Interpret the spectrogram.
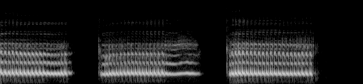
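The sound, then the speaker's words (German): A voice imitates a telephone ringing with three buzzy, trilled bursts, each under a second, separated by short pauses. The fairly loud imitation stands alone, without other talk. “Plötzlich klingelte das Telefon.”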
